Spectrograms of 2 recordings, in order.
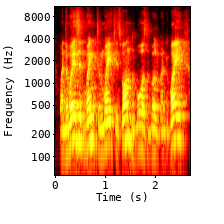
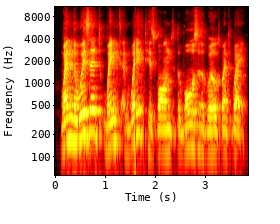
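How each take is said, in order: First: It is said at a medium pace. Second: It is said at a slow pace.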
